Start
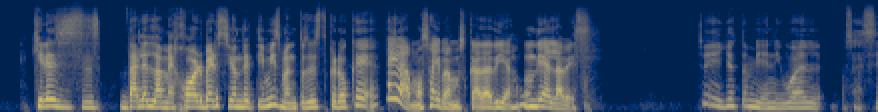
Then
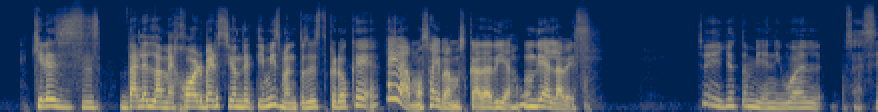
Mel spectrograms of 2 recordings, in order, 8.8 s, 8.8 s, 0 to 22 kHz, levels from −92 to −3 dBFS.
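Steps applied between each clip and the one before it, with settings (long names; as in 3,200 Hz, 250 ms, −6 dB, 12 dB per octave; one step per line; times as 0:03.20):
parametric band 11,000 Hz −7.5 dB 1.5 octaves
in parallel at −2 dB: downward compressor, threshold −32 dBFS, peak gain reduction 13.5 dB
on the sum: level −1 dB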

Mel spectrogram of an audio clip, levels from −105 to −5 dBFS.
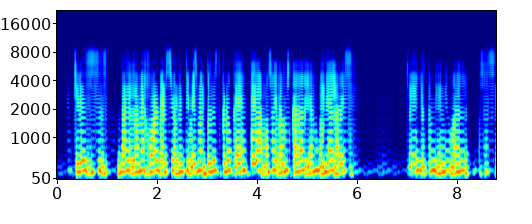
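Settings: vocoder with an arpeggio as carrier major triad, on D#3, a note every 97 ms
brickwall limiter −23.5 dBFS, peak gain reduction 11 dB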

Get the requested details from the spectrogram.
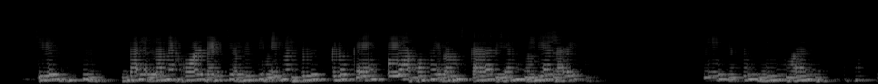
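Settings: mains-hum notches 50/100/150/200/250/300/350/400 Hz
loudspeakers that aren't time-aligned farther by 14 metres −8 dB, 26 metres −12 dB
level −7 dB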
